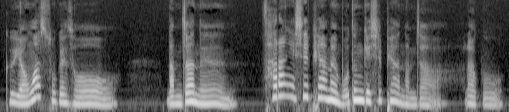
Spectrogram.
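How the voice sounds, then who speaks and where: A woman co-hosting a podcast, calmly retelling a conversation as she discusses a film. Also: fairly low pitch, unhurried, dry recording. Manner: thoughtful, retells a conversation at length. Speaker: podcast co-host, film director.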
